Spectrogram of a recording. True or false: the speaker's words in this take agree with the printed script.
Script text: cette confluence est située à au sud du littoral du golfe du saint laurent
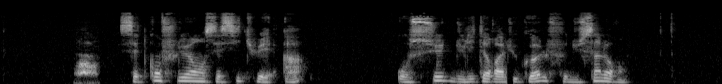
true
